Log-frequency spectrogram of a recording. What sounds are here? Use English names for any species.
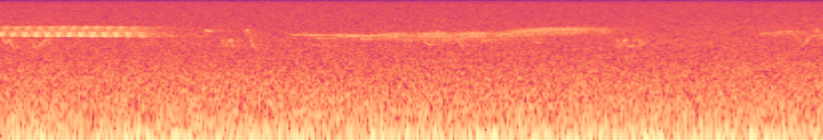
Pine Warbler, Red-eyed Vireo, Black-throated Blue Warbler, Eastern Wood-Pewee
